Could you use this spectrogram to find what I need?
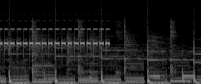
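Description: A mobile phone message notification tone plays alone, a bright melodic jingle of steady rhythmic pulses that repeats through the whole clip.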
